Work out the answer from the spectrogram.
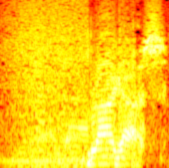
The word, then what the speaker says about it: logos: listen strong's g 3056 lagos logos see that so you can do that anytime you want to most most americans say logos okay but as low as lagos okay lagos now if you say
